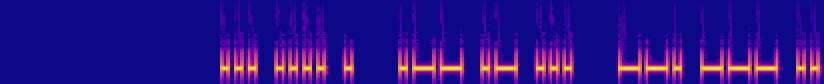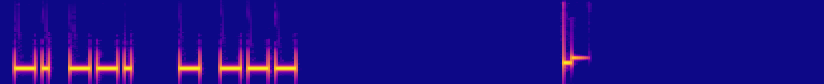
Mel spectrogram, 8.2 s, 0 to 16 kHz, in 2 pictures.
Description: Morse code, heard as a keyed tone, about 34 wpm, 700 Hz. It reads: SHE WAS GOING TO
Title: Sets of 4 Words 35wpm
